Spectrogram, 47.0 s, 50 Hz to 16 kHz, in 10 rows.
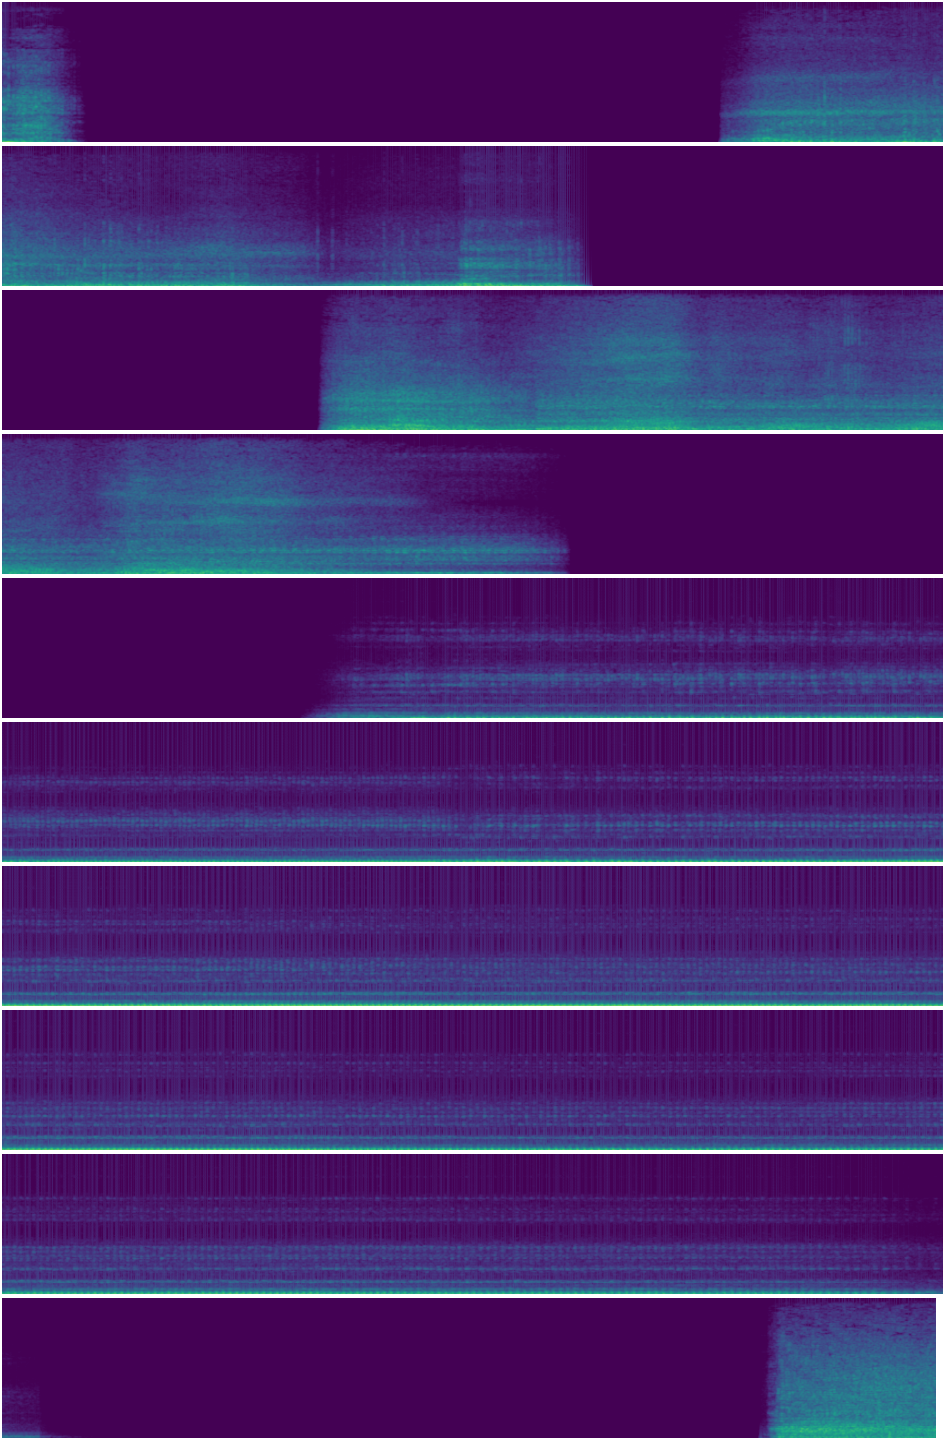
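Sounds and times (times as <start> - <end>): deep rumbling drone: 20.5 - 42.5.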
